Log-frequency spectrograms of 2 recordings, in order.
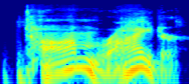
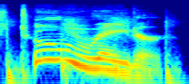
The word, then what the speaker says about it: Tomb Raider: Well, because you don't know how many times I've heard Tom Ryder. Tom Ryder? Who the f is Tom Ryder? It's Tomb Raider. Tomb Raider. So not Tom Ryder. So claro, Según esa lógica, raid se pronuncia ride.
